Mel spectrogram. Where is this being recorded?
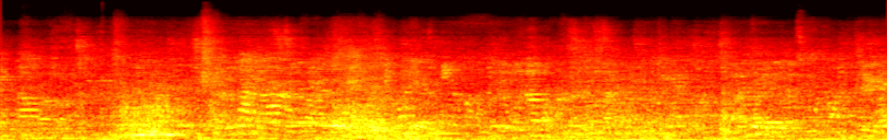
in a cafe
